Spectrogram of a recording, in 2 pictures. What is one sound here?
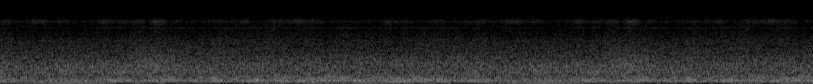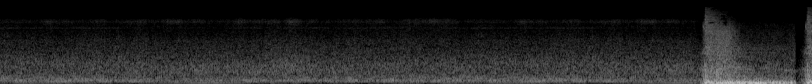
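A plane's engines drone steadily.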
